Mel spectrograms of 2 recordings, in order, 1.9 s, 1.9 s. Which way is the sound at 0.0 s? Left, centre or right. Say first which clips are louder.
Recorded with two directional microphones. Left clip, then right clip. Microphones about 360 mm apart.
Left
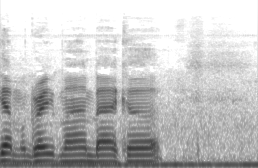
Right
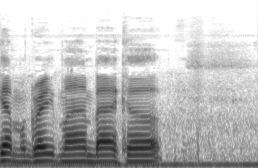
Right 7 dB; centre.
